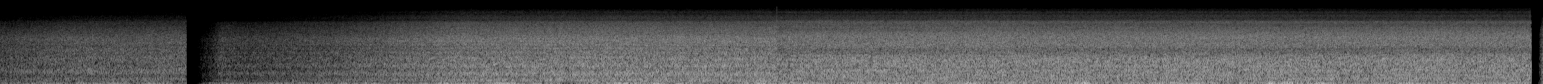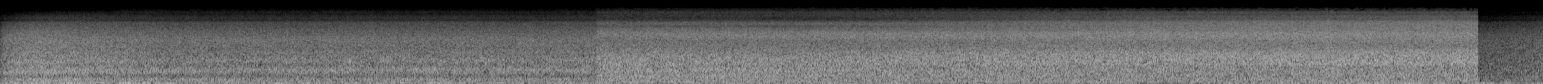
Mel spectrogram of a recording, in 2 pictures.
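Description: Ramona Falls, a tall waterfall cascading down a mossy rock face, rushing steadily. The rush grows louder over the first few seconds as the falls come closer, with two brief breaks: about two seconds in and about halfway through.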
